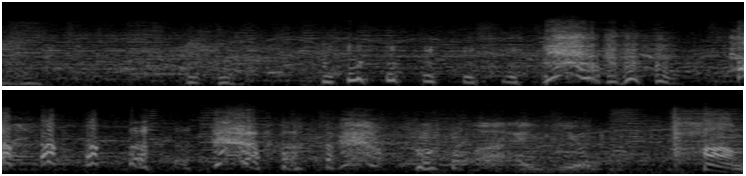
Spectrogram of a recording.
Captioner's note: laughing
